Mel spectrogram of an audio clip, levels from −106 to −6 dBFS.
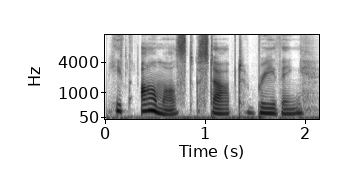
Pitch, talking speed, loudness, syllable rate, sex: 165 Hz, 110 wpm, -19 LUFS, 4.1 syllables/s, female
